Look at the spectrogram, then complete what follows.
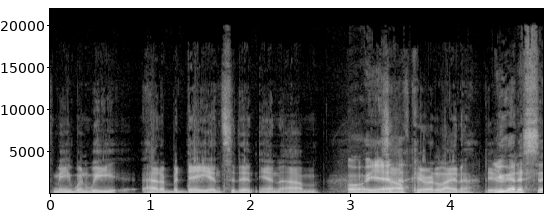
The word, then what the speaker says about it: bidet: Bidets. Got it. Bidet. It's in my notes. Hate. How do you wait? You actually pronounced that correctly.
